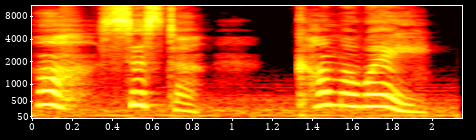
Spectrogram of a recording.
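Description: A woman's voice: on the high side, a little fast, warm tone, natural voice. A woman reading a storybook voicing a frightened young woman crying out in alarm. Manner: alarmed, breathless cries.

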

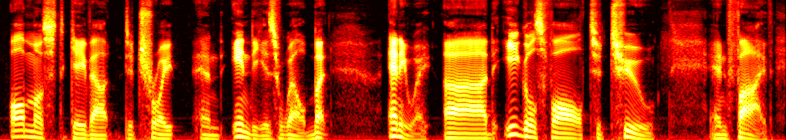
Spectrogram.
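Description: A man with a fairly low, very lively voice talks sports solo as a podcast host. His delivery is conversational and opinionated, leaning hard on his points. The sound is close and dry. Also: dry recording. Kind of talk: casual sports recap commentary, talking solo to listeners.

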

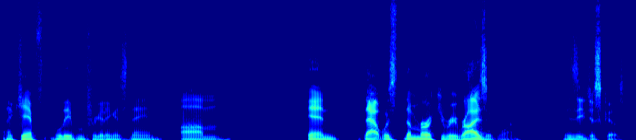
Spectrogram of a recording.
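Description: Man, deep voice, very low pitch, dry studio sound, casual rambling podcast host. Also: normal speed, gravelly, fairly bright tone, dry recording. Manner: rambling storyteller, laughs at own stories. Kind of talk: casual chat.

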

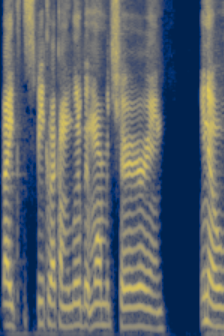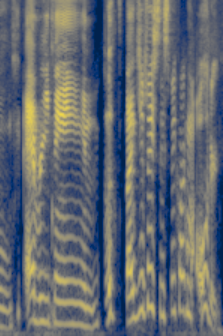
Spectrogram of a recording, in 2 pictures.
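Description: A young woman in sales talks quickly in a lowish voice, full of fillers and restarts. Her speech is recorded dry and close, with no room echo. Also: fairly bright tone. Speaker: sales coach. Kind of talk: casual panel chat.

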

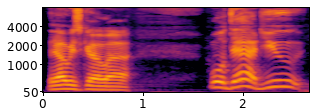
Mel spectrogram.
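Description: A middle-aged American man in casual comedic conversation, telling stories in an animated way and acting out what others say. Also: fairly high pitch, a little slow. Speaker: comedy podcast host.

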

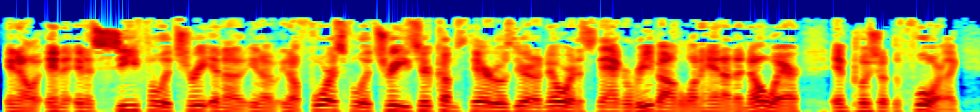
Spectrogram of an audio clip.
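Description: A man with a bright, forward voice chats casually about sports as a podcast host, often repeating himself for emphasis. The sound is very dry, with no room around it. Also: mid-range voice, rapid-fire, few pauses, no echo.

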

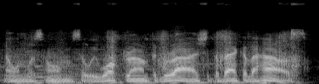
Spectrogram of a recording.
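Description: Deep-voiced, laconic Texas Ranger. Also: male voice, steady tone, fast, over music. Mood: matter-of-fact. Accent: American. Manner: laconic, matter-of-fact, firm. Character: calm, methodical male Texas Ranger lawman. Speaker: lead actor in a radio drama. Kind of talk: 1950s radio western crime acting with first-person narration. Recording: vintage 1950s radio recording.

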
